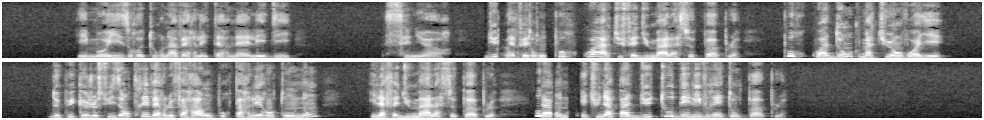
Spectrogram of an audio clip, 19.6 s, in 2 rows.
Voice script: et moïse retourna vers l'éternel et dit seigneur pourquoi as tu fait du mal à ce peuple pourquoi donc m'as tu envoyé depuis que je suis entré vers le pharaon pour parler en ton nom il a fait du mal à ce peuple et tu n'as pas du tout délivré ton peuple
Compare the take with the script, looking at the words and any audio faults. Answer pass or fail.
fail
